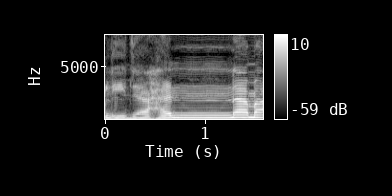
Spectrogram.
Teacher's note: ஃபேனு கேஃபில் அலிஃப் மதா நூனில் வாவுமதா ரெண்டுலேயுமே 2 ஹரக்கத்தளவு நீட்டம் கொடுத்து ஓதணும். லீ ஜஹன்னம நூன் முஷத்தா குன்னா செஞ்சு ஓதணும்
